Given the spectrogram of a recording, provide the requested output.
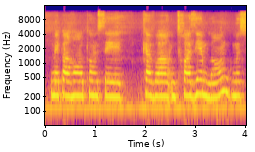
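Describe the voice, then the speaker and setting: A woman talks very slowly while audible room echo and noticeable background noise fill the recording. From Dubai. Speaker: university student. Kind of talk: interview. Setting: university campus. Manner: halting.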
